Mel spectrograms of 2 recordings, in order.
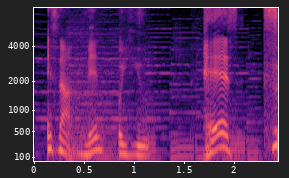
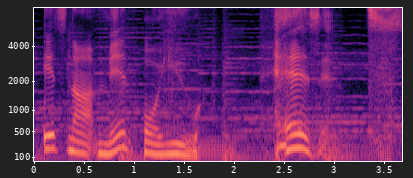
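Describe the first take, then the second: First: The line is said plainly, with little sass. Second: The line is said with more sass. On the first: The speaker calls it wrong. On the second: The speaker calls it right.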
